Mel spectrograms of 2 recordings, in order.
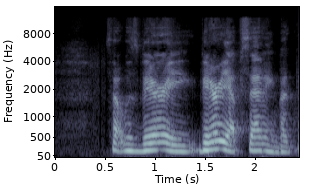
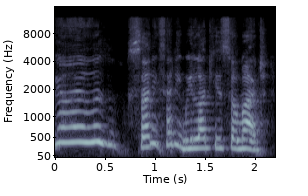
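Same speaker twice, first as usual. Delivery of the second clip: much higher, soft pet-owner coo; Pamela cooing to the dog, much higher; talking to the dog; 8 semitones higher, 3 dB quieter than usual. Retold or imitated. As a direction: sweet-talk the dog. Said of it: "And Pamela was like".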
